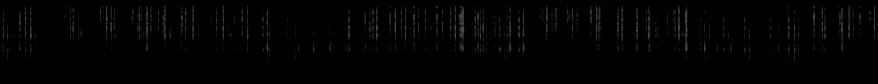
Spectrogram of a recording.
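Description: A dark-green, labeled matte green glass candle jar filled with candle wax is held in both hands while long acrylic nails tap quickly on its front surface. The result is quiet, rapid bursts of bright, crisp clicking with almost no low end and very little ring after each tap.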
